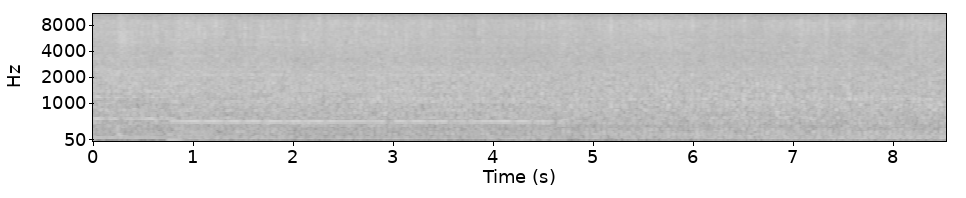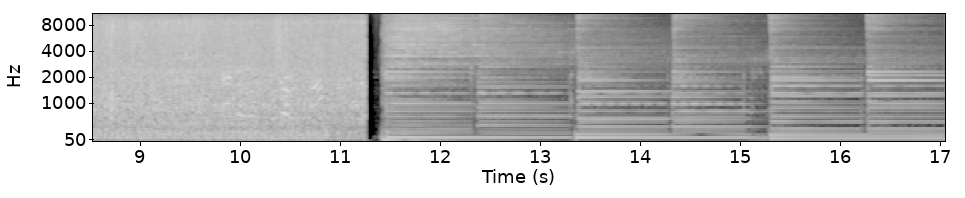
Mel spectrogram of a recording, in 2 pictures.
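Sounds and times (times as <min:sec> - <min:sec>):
thin whine: 0:00.0 - 0:11.2
low engine drone: 0:00.0 - 0:11.3.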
